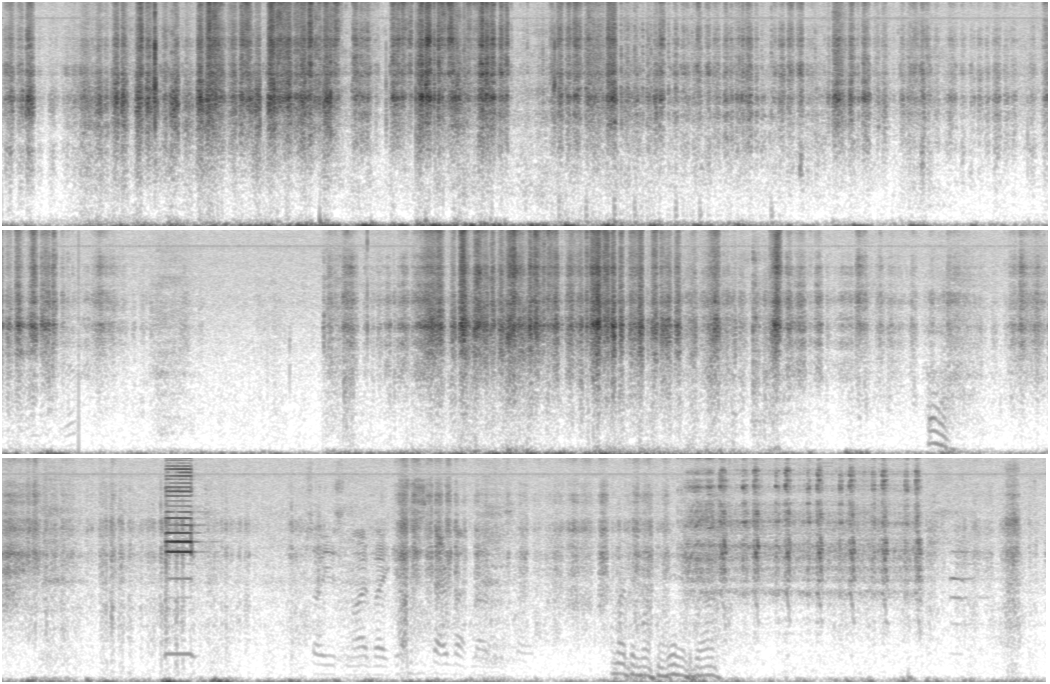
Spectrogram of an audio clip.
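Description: Wind buffeting a motorcycle-mounted microphone and the rumble of motorcycles moving along a wet road, loudest in the first few seconds and again in the middle. A short high beep sounds about two-thirds of the way through.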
